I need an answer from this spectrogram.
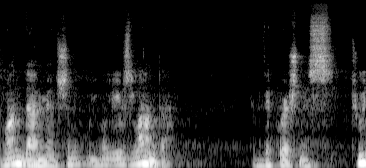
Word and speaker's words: Lambda: so this is Lambda Lambda the B is silent Lambda and the second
